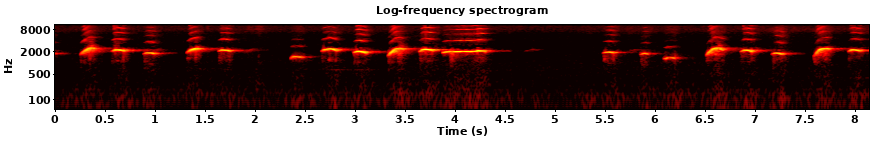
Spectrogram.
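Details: Own-version Jingle Bells from a pet cockatiel, groups of crisp whistled notes with sharp rising onsets, some dipping lower, a held tone, a pause around mid-phrase, then more quick notes.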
